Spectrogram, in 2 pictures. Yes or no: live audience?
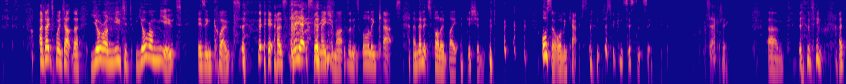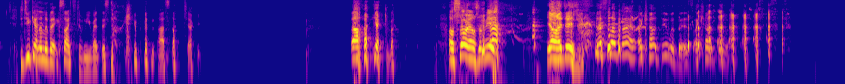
no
